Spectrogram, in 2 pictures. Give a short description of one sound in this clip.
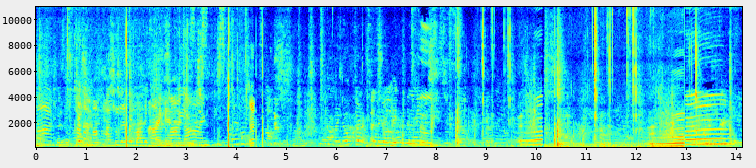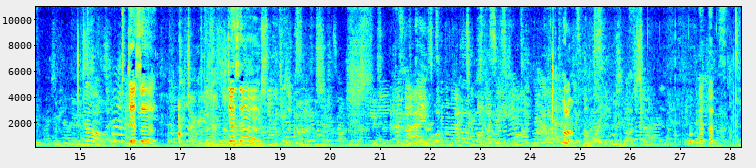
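Teenage girls talk and laugh close to the microphone.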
